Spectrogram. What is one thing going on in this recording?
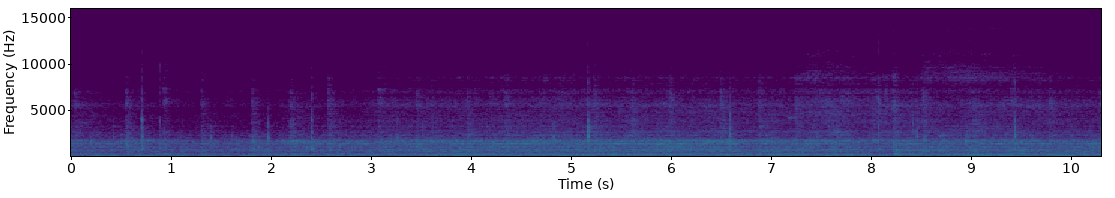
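Game sounds play from a television's speakers, with steady hum and sharp clicks.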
